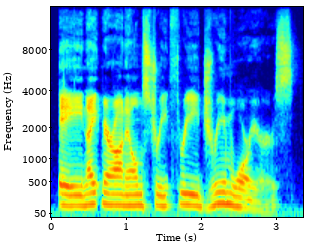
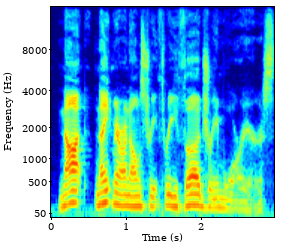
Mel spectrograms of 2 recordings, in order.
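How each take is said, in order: First: Nightmare on Elm Street Three Dream Warriors said slowly with no the; slow careful Dream Warriors without the; title without the. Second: The Dream Warriors with the stressed as wrong; correcting, stress on Not; wrong title with the. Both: Shown as a demonstration. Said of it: "They dropped the "the".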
